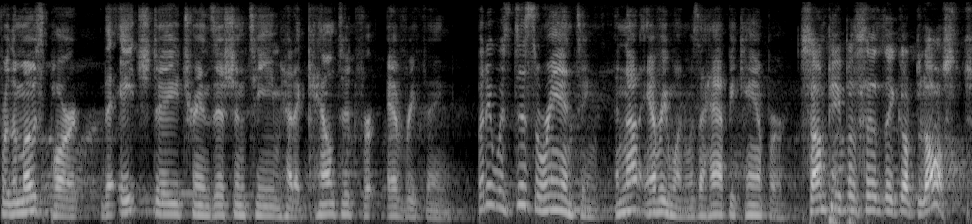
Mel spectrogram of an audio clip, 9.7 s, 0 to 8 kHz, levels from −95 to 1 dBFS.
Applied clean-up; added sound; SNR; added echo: none; none; none; reverberation time 1.6 s.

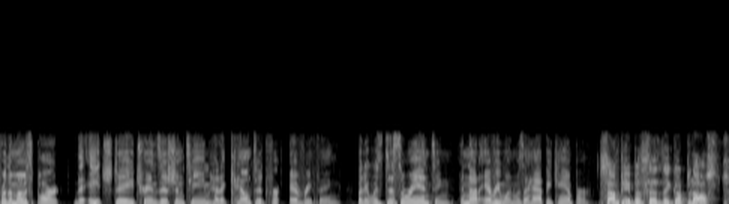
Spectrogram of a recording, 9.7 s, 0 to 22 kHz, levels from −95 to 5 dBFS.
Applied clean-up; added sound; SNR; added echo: none; none; none; none.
